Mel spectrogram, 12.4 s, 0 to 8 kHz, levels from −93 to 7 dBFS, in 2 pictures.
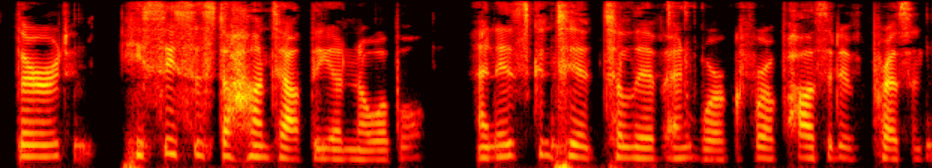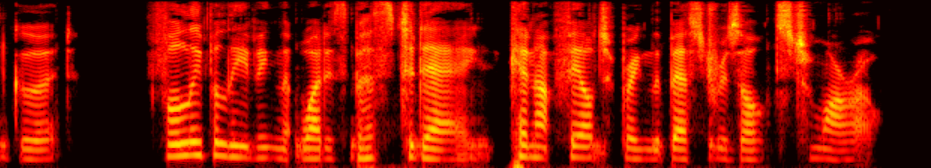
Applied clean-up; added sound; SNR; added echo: neural mask model Resemble Enhance denoiser.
